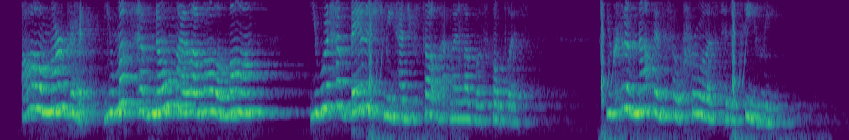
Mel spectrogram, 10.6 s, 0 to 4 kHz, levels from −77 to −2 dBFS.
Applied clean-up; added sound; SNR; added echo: none; Raindrop / Splash, splatter; 17 dB; reverberation time 0.9 s.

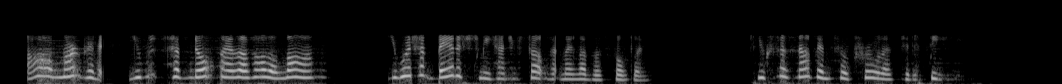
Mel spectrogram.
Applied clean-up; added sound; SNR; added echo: neural separator model SepFormer WHAMR!.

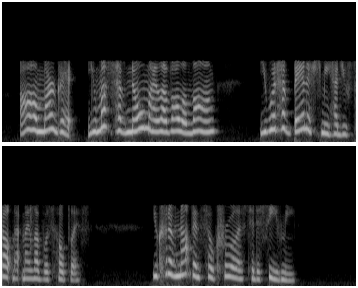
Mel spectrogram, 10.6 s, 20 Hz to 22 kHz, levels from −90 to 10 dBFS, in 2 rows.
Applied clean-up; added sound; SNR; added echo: none; none; none; none.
